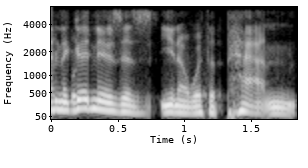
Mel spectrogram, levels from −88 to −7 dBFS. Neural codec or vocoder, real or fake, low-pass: codec, 16 kHz, 8 kbps, FunCodec, trained on Chinese and English, 25 frames a second; fake; 5.4 kHz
